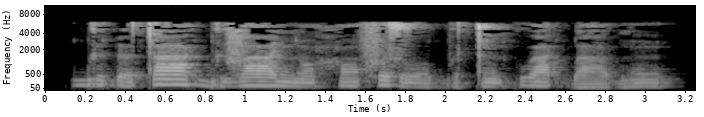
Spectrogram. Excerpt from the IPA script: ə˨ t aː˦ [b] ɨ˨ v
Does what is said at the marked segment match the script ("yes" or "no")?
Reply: no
